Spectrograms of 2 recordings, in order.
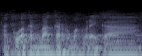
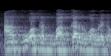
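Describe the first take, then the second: First: Said in the usual way. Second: Louder, higher angry threat. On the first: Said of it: "sambil senyum". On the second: Shown as a demonstration. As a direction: spit out bakar in anger. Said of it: "ini ungkapan marah".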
